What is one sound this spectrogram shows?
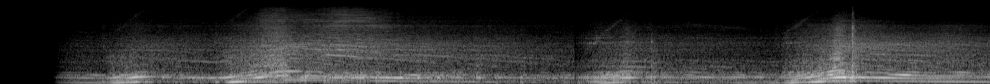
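A car engine revs sharply several times and falls back to idle.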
